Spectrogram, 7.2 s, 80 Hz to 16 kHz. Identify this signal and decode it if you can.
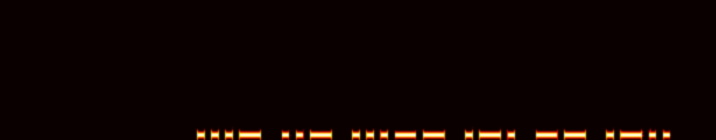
Morse code, heard as a keyed tone, about 17 wpm, 700 Hz. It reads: VU3RML
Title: DXCC-100 Call Signs - 6 Characters - 17wpm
